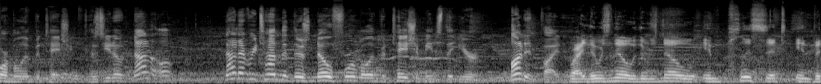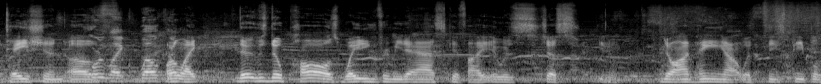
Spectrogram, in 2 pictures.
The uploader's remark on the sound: Live at Starbucks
